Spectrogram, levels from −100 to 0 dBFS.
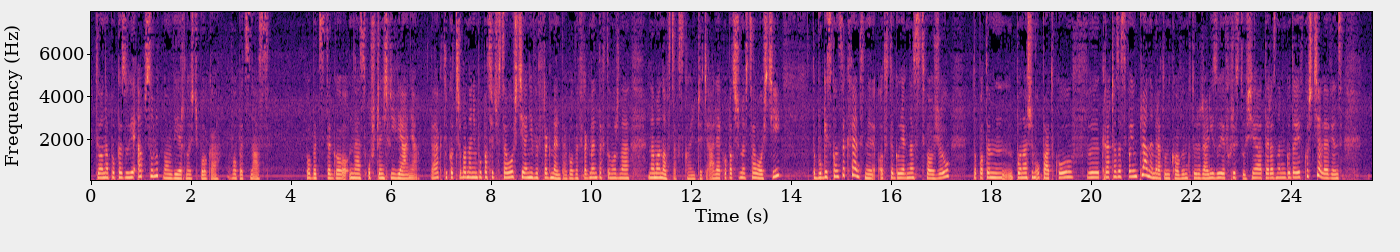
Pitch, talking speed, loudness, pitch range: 210 Hz, 160 wpm, -20 LUFS, 190-230 Hz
